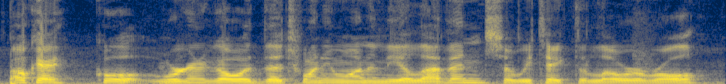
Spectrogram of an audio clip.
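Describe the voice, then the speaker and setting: Higher-voiced man as game master. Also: fairly even intonation, fast talker. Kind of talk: running a tabletop role-playing game.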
